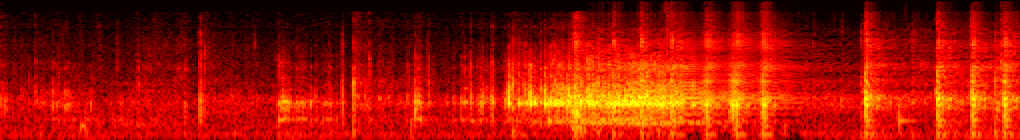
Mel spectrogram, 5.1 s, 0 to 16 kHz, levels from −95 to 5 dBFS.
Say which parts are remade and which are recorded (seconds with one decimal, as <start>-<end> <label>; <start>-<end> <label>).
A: 0.0-3.4 recorded; 3.4-4.0 remade; 4.0-5.1 recorded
